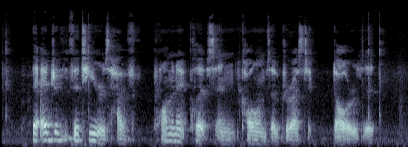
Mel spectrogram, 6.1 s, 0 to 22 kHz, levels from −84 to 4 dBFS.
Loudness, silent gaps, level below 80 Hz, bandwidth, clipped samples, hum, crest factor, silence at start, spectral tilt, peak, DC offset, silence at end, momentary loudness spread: -20 LUFS; none; -62 dBFS; 14.5 kHz; under 0.1%; none; 20 dB; 0.1 s; -3 dB/octave; 0 dBFS; under 0.1%; 0.4 s; 11 LU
